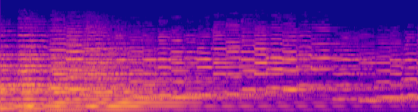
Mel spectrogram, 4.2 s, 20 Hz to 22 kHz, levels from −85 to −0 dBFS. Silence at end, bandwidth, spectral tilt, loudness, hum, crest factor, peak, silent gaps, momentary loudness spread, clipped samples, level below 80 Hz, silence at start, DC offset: 0 s; 13.5 kHz; -4 dB/octave; -24 LUFS; none; 16 dB; -10 dBFS; none; 11 LU; under 0.1%; -56 dBFS; 0 s; under 0.1%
